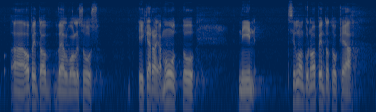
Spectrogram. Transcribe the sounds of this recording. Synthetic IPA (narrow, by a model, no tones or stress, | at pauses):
opint̪oʋelʋolːisuːs | ikærɑjɑ̰muːt̪ːuː | niːn | silːoŋkunopint̪ot̪ukeɑ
